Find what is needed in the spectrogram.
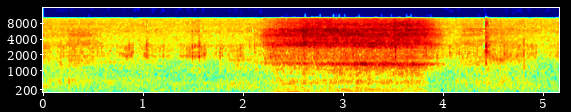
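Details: Snoring: a single long, hissing, rattling breath over a noisy room background.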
